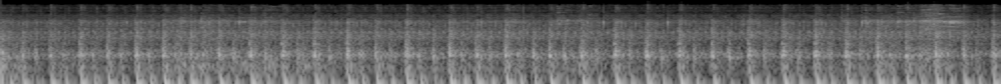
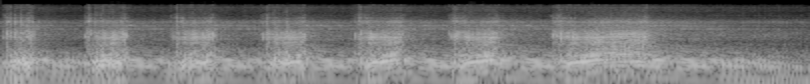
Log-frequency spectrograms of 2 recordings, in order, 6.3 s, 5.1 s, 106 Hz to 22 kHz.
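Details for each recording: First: Honda Wave 100 dirt-bike conversion with a shop-bought carburettor, only the jet changed: small single idles with quick, slightly lumpy thumps about eight per second; air screw closed too far, mixture too rich, stumbles after heavy revving. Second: Honda Wave 100 dirt-bike conversion with a carburettor, after opening the idle air screw: repeated short revs, about two per second, pick up cleanly and drop back without stumbling or stalling; revs better than before, music in background.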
